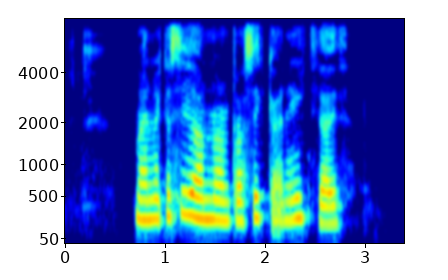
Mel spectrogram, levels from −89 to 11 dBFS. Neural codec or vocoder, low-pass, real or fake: codec, 16 kHz, 2 kbps, FreqCodec, larger model; 7.2 kHz; fake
